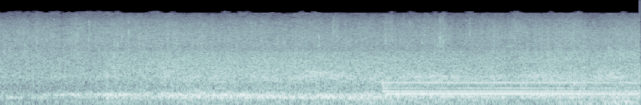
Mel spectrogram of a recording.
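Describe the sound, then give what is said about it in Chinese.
A train running through heavy rain on a test run over a rebuilt, collapsed railway section. The rumble and rain hiss stay steady and loud, and a sustained whistle-like tone joins partway through. “不久以后，詹天佑夜以继日赶修的铁路坍塌路段终于重新试车了。”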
